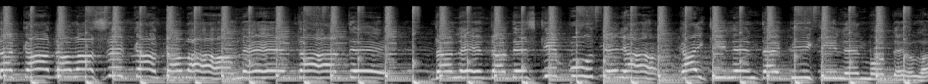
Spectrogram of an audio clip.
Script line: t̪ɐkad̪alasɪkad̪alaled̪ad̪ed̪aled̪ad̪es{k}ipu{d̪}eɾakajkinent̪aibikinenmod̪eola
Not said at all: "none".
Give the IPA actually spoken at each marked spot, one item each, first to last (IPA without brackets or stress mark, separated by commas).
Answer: k, t̪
